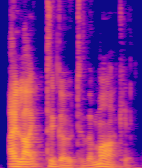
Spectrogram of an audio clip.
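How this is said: Only key words are stressed; 'to' and 'the' are reduced. The speaker calls it right. "when I say this sentence naturally"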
